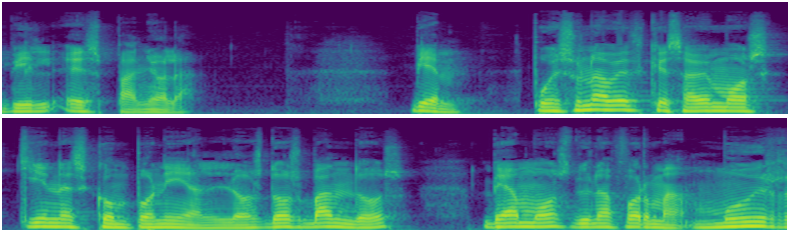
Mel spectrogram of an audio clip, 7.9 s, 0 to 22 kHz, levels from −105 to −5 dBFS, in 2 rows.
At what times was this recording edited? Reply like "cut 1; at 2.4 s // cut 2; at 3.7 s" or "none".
none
